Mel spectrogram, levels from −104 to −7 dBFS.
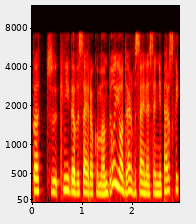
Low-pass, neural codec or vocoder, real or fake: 7.2 kHz; codec, 16 kHz, 0.8 kbps, ZipCodec; fake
